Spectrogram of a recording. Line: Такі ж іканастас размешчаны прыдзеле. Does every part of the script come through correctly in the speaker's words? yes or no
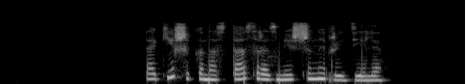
yes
